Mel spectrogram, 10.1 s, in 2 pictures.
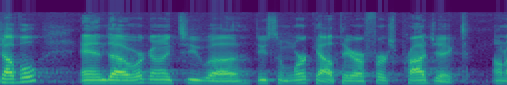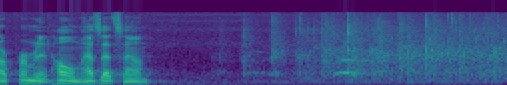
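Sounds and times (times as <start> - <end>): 
speech: 0.0 - 6.6
crowd clapping: 7.2 - 10.1
faint cheer: 7.5 - 9.2.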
